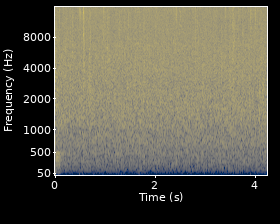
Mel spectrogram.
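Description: Steady rain falling, an even hiss that does not let up.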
